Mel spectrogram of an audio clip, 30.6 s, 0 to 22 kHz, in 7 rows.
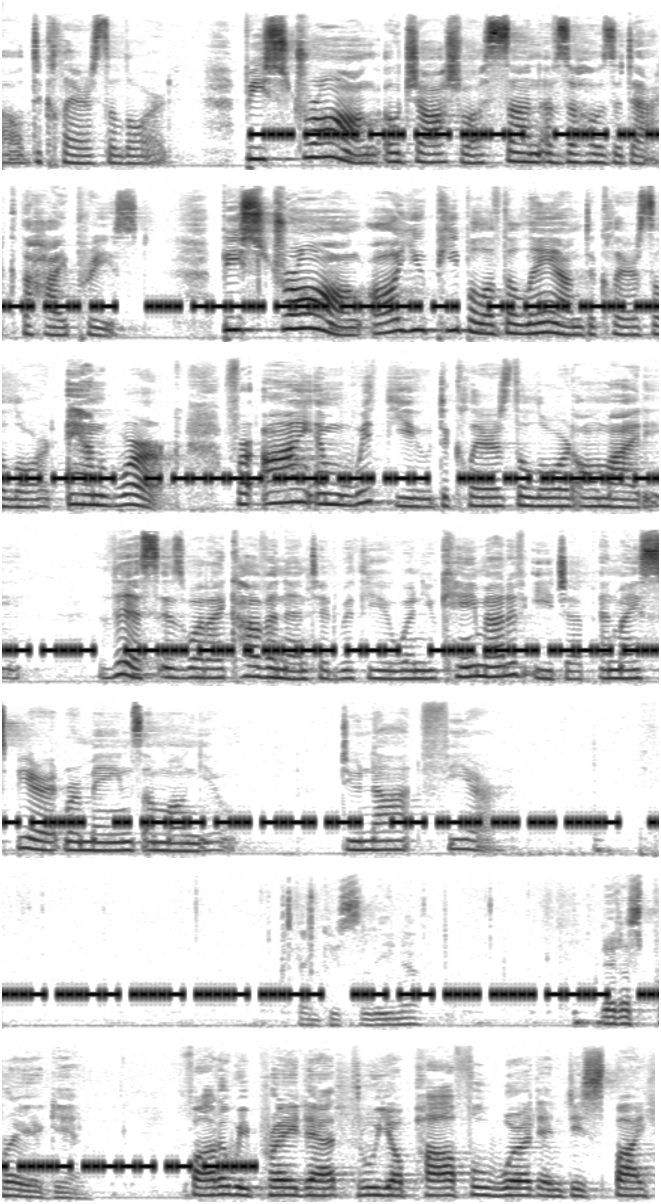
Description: Morse code, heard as a keyed tone, machine-sent, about 39 wpm, 860 Hz. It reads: B6DM3 XIFRA H8Z9N NGL3Q T0PRW HA1XX 7DE2O BPJX6 IJDCR MLSS4 43443 UMH5Q S42A6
